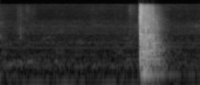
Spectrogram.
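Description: A hard disk drive set down hard onto a pile of other hard drives on a table: one loud thunk about one and a half seconds in.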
